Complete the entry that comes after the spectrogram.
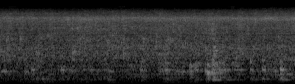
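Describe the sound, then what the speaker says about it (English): Make-up brushes rinsed under a running tap, a steady close rush of water splashing continuously and evenly for a few seconds, with no voices. "And then I'm rinsing it off."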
